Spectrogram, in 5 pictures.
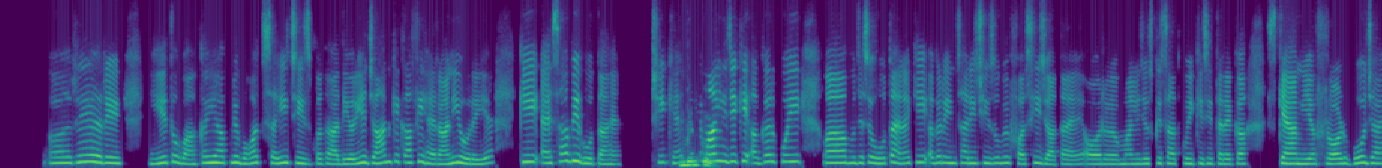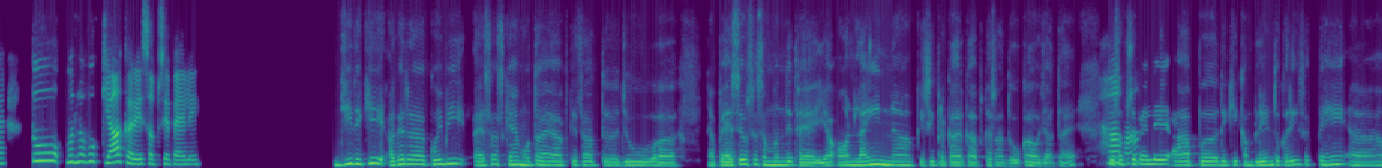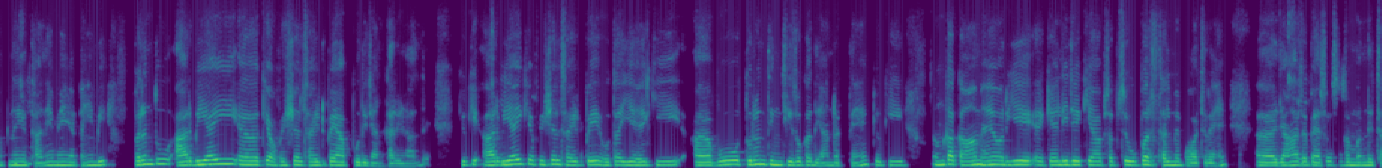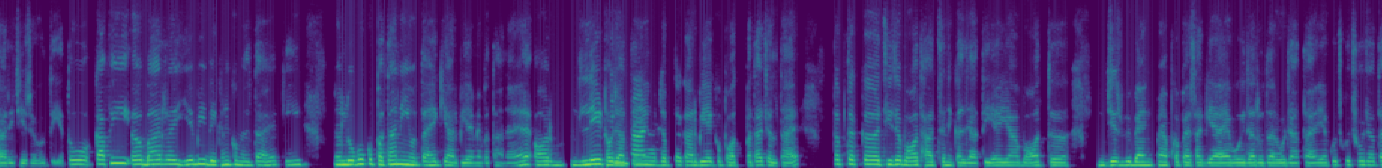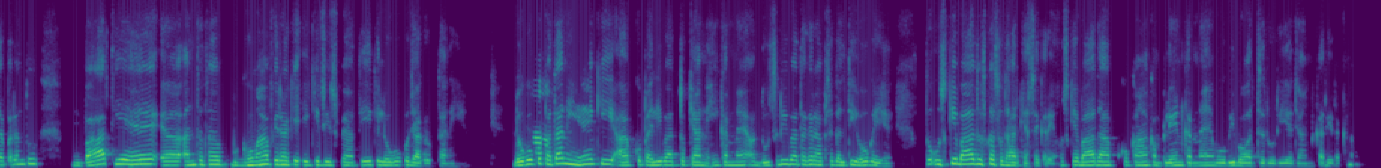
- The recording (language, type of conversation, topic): Hindi, podcast, ऑनलाइन निजता समाप्त होती दिखे तो आप क्या करेंगे?
- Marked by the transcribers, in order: tapping; in English: "स्कैम"; in English: "फ्रॉड"; in English: "स्कैम"; in English: "कम्प्लेंन"; other background noise; in English: "ऑफ़िशियल"; in English: "ऑफ़िशियल"; in English: "लेट"; in English: "कम्प्लेंन"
